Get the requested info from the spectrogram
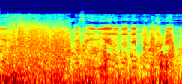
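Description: Wind buffeting the camera microphone in the airflow of a paraglider in flight: a loud, rough, low rumble. A voice comes through briefly in the second half.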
